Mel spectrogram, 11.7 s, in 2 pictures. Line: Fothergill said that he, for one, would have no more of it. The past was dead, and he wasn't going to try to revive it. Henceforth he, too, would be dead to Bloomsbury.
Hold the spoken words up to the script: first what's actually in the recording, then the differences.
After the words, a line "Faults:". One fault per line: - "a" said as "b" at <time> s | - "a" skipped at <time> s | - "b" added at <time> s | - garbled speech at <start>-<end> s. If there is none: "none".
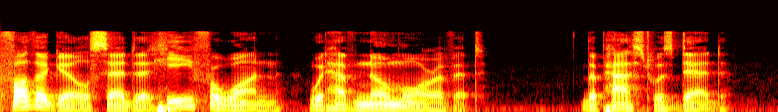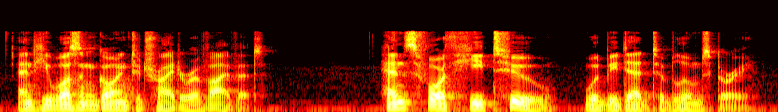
Fothergill said that he, for one, would have no more of it. The past was dead, and he wasn't going to try to revive it. Henceforth he, too, would be dead to Bloomsbury.
Faults:
none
